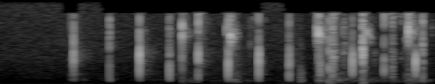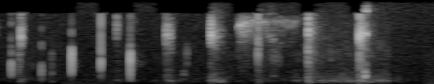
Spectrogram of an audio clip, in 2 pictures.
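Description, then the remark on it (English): Scattered applause from a small audience for the evening's featured performers at an open mic night: sharp, crisp claps or snaps from several people, irregular at first, thickening into a busier patter midway, then thinning out. No voices. “Can we get a round of applause for our features this evening?”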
